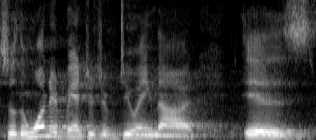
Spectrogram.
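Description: A woman with a Boston accent speaks with ordinary pitch variation, with audible room echo and light background noise. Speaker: biotech chief scientific officer; speaker. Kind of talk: conference panel discussion. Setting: stage with audience. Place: stage.

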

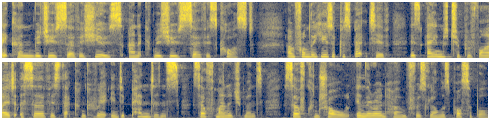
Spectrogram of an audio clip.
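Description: Soft-spoken, somewhat breathy speech at a moderate pace. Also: woman, ordinary pitch variation. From UK. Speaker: university professor, health and social care researcher; speaker. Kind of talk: academic lecture / conference presentation. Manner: soft-spoken, measured. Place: stage.

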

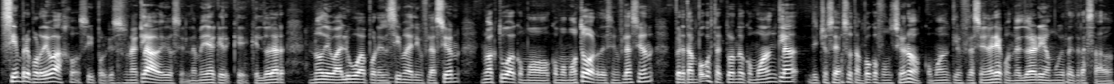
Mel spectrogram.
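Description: A man speaks at a very fast pace. His pitch variation is ordinary. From Argentina. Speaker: economist; guest. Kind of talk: news interview. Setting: TV studio. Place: studio. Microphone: headset.

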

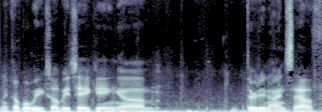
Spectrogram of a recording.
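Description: The intonation is monotone and flat. Noticeable background noise accompanies a dry sound with no echo. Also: man. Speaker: student vlogger. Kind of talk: casual vlog chat. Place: street. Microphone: phone near.

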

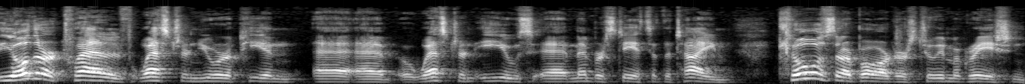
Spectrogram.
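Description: Speaking with an Irish accent, a man keeps a moderate pace and ordinary pitch variation. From Ireland. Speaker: party speaker. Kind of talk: rally speech. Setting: party meeting, live audience. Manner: formal. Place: hall. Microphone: camera far.

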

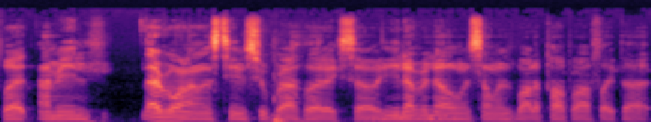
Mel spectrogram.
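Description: Against a quiet background, a man talks very fast in a very deep, low voice with monotone, flat intonation. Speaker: college basketball player. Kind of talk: press conference. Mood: relaxed, smiling after a win. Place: meeting room. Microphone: podium.

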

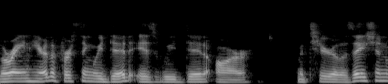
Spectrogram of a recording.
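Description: Talking at a moderate pace, a man lets his pitch vary in an ordinary way. Behind him, all is quiet. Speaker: gamer explaining play. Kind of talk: commentary. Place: home room.

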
